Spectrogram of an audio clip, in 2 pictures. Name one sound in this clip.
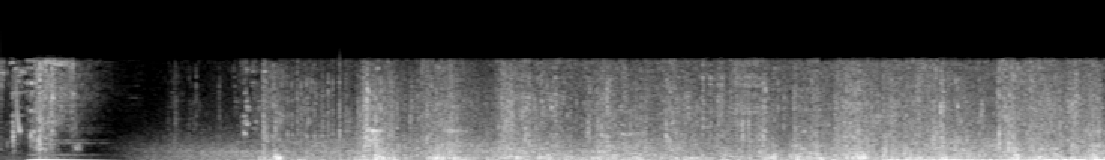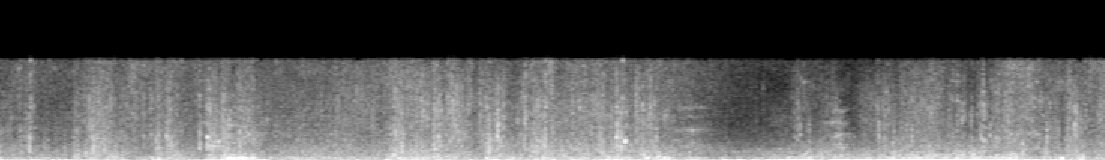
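Heavy footsteps crunch and slide through deep snow.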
